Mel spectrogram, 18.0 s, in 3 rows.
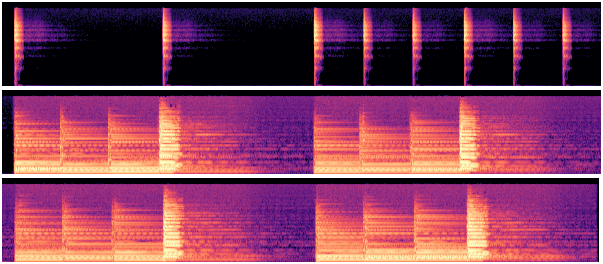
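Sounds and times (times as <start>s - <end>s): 
starter guitar rhythm: 6.1s - 11.5s, 12.1s - 17.7s.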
